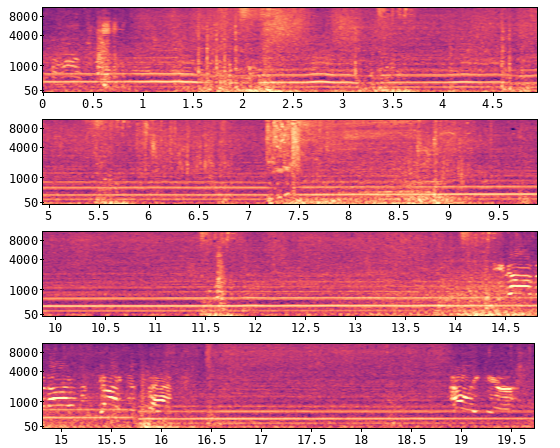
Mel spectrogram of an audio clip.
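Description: A Nissan GT-R in Need for Speed Unbound revs and accelerates hard, its loud, steady engine drone climbing through the gears with brief tire squeals along the way, while someone talks excitedly over it.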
